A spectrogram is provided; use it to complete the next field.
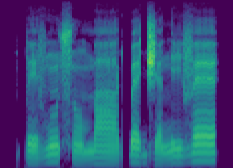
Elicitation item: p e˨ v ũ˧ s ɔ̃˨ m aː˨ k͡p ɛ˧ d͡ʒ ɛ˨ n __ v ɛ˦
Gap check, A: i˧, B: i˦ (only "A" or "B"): A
